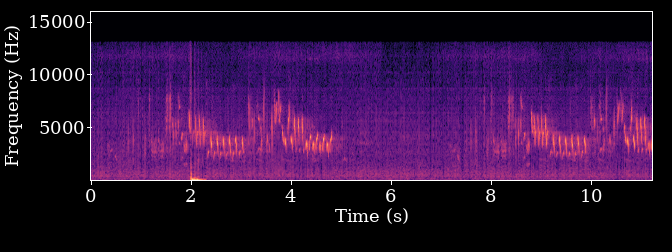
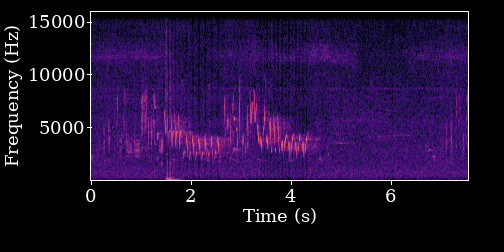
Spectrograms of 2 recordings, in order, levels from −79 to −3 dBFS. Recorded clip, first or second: second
